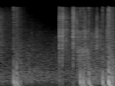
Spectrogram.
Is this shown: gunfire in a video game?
yes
